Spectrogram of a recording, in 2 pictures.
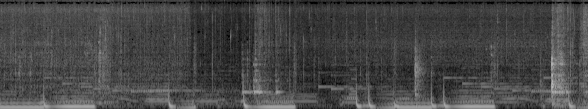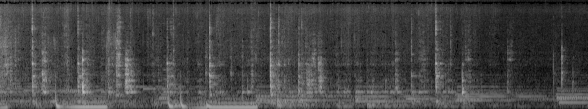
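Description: Hot oil sizzling in a pot as tongs lift seared chicken out, with light clinks. About eleven seconds in, sliced red onions go into the oil and frying takes over, with repeated taps and scrapes of a wooden spatula stirring them.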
